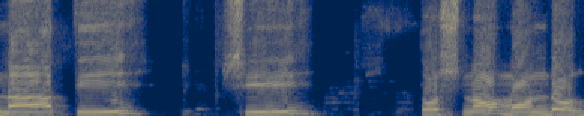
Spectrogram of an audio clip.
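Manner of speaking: "নাতিশীতোষ্ণ মণ্ডল" drawn out slowly with pauses between syllables. Shown as a demonstration. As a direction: break "নাতিশীতোষ্ণ" into slow, separate syllables, then say "Mondal". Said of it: "এই শব্দটিতে কয়টি অক্ষর আছে". ("নাতিশীতোষ্ণ মণ্ডল" ধীরে, অক্ষরে অক্ষরে ভেঙে বলা)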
